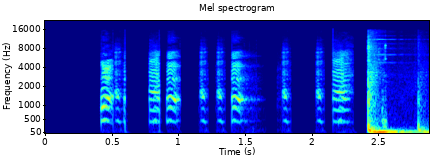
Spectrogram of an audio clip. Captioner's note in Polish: śmiech dziecka; rytmiczna muzyka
